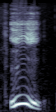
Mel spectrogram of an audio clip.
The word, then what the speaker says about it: Ai: I think you pronounce AI as E.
